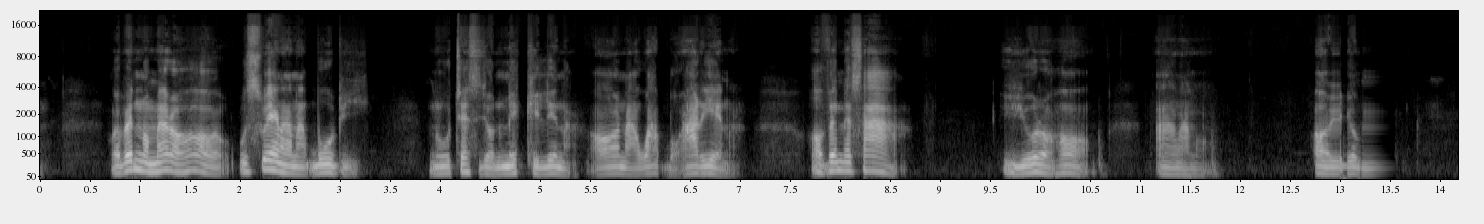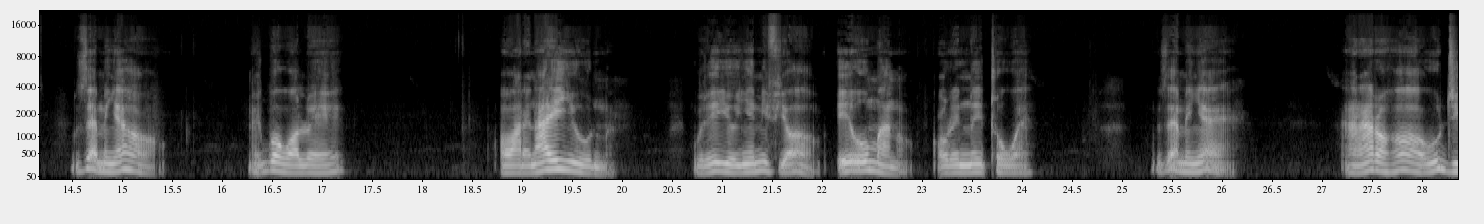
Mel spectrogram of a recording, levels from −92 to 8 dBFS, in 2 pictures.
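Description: A speech recording with a cluster of network faults between 12.93 and 13.56 s. A burst of packet loss at 12.93–13.01 s removes about 60 ms of audio. The receiver extends the preceding sound for about 55 ms and fades it down, then resumes past the missing section. Two short concealed packet losses follow at 13.03–13.09 s and 13.19–13.23 s, hiding about 40 ms and 20 ms. Each is heard as a brief smear where the decoder synthesises a continuation of the last sound and then cross-fades back into the real signal. From 13.25 to 13.56 s, a fading continuation of the last sound fills nearly the whole 300 ms, with roughly 10 ms of silence before the audio returns further on and that stretch is gone. This is likely a long network dropout.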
